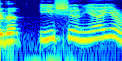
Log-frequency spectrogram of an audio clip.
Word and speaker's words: Yishun: Yishun, yeah, you're right.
